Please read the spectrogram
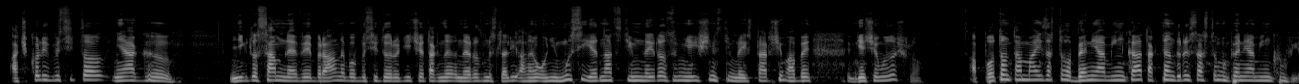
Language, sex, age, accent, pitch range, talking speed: Czech, male, 40-59, native, 140-185 Hz, 195 wpm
